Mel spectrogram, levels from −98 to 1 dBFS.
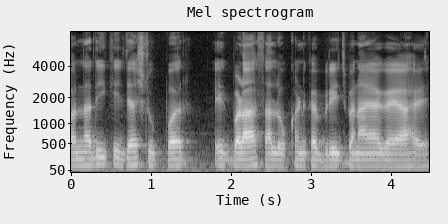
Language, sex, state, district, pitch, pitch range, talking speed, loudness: Hindi, male, Punjab, Pathankot, 105 Hz, 105-110 Hz, 175 wpm, -20 LUFS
